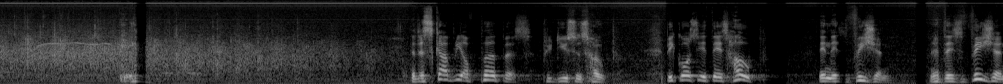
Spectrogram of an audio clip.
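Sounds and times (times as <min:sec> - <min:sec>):
audience applause: 0:00.0 - 0:04.0
speech: 0:04.1 - 0:10.0.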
